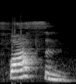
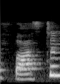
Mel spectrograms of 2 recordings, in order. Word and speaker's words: fasten: फासन, FASTEN, देखिए यहाँ पे टी लेटर बीच में दिया गया है, लेकिन इसका उच्चारण हमको नहीं करना है। हम इसे फास्टन नहीं पढ़ेंगे, हम इसे पढ़ेंगे फासन, फासन।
